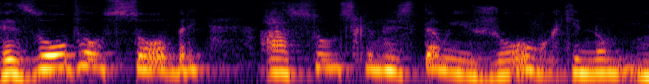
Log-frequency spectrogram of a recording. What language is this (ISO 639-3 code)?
por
